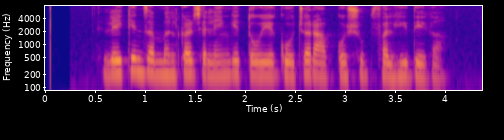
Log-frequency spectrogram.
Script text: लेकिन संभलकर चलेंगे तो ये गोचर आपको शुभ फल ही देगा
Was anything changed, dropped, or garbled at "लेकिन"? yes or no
no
